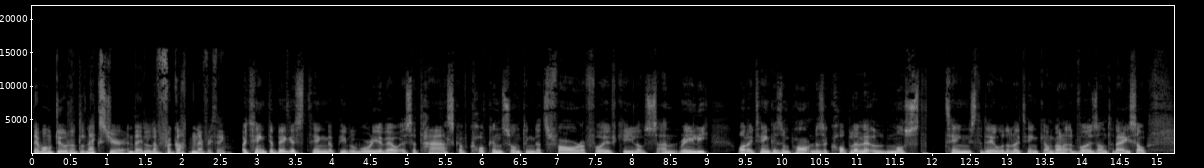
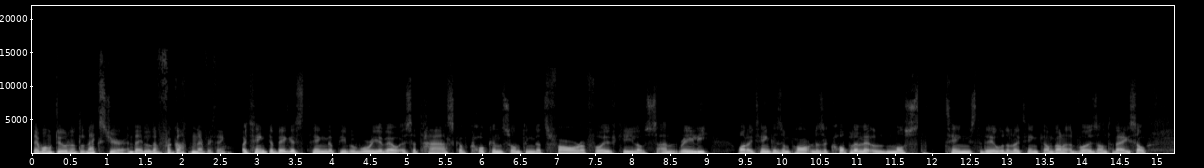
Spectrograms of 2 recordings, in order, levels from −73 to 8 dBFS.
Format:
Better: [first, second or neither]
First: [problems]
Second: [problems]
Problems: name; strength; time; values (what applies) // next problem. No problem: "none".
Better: first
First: none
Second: muffled; very; fading above 1.5 kHz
